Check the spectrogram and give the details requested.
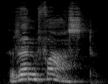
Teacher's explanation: stressed syllables it is known as spondee for example run fast here run is also stressed and fast is also stressed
